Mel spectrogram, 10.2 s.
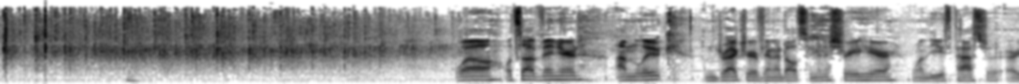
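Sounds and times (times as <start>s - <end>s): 
audience applause: 0.0s - 5.1s
speech: 4.6s - 10.1s.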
